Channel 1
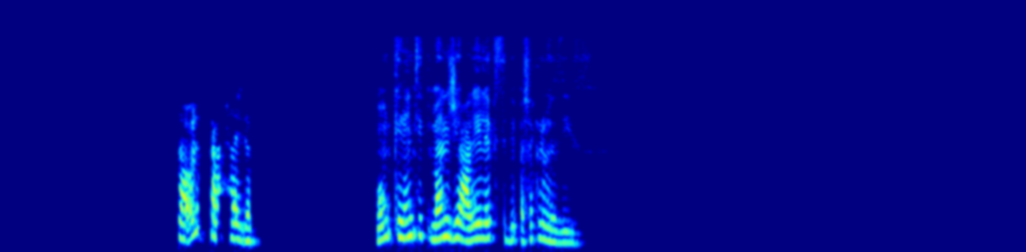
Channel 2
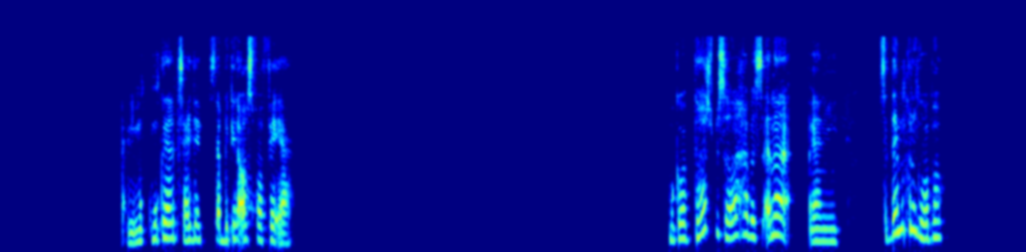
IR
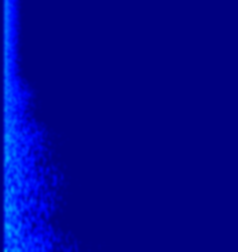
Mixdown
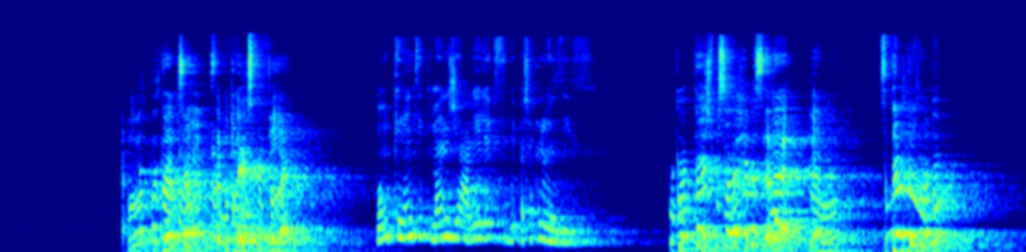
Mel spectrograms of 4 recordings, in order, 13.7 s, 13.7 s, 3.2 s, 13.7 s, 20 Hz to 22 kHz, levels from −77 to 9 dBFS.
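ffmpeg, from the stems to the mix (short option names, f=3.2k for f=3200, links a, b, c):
-filter_complex "[0:a]highshelf=f=3.6k:g=9.5,alimiter=limit=-22dB:level=0:latency=1:release=382,volume=-2.5dB,asplit=2[a][b];[b]volume=-10dB[c];[1:a]aeval=exprs='val(0)*sin(2*PI*520*n/s+520*0.3/1.5*sin(2*PI*1.5*n/s))':c=same,volume=1dB,asplit=2[d][e];[e]volume=-6.5dB[f];[2:a]atrim=start_sample=2205[g];[c][f]amix=inputs=2:normalize=0[h];[h][g]afir=irnorm=-1:irlink=0[i];[a][d][i]amix=inputs=3:normalize=0,equalizer=f=300:w=1.7:g=8.5"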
